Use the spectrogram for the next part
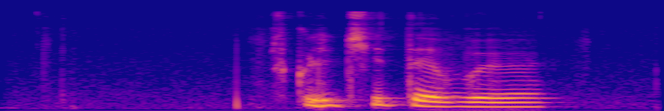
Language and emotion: Russian, sad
